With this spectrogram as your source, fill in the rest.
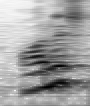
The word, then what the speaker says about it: honest: Honest, O is used here, O pronunciation.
